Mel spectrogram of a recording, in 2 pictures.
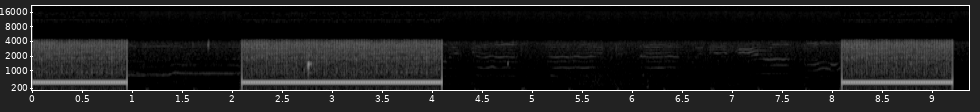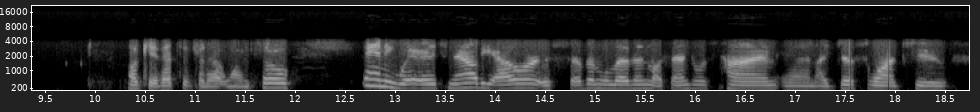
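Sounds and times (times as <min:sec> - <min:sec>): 
telephone ringback tone of an outgoing call: 0:00.0 - 0:01.0, 0:02.1 - 0:04.1, 0:08.1 - 0:09.2
speech: 0:10.4 - 0:12.1, 0:12.7 - 0:18.6.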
